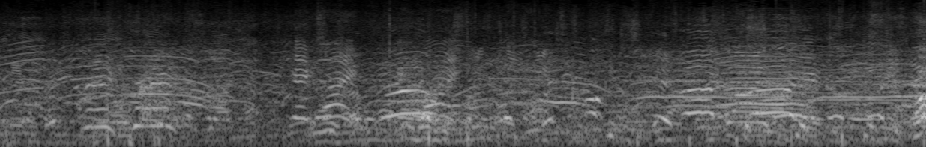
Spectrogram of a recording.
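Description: Several voices shouting over one another from players and sideline spectators during a point of an outdoor ultimate game, with no words clear. The shouting grows busier in the second half.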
